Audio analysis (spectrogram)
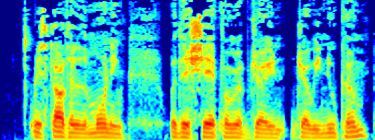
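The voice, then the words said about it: Weak, strained voice. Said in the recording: “my voice is a little bit schwach”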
